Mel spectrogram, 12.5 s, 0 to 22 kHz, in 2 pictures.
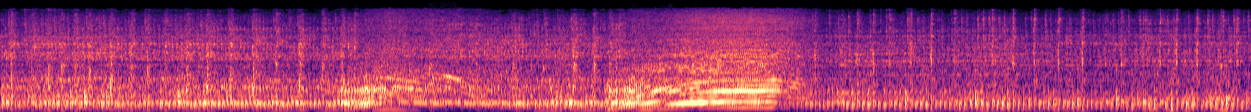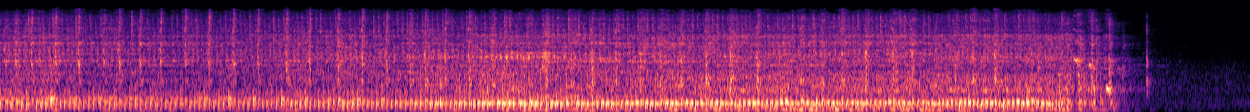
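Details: Stihl MS180C chainsaw with Easy2Start, started on choke after pull cord replacement; high buzzy two-stroke snarl dips and climbs, then holds a steady even rate before cutting off; runs cleanly.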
